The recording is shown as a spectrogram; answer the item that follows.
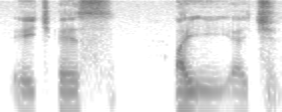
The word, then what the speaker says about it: Hsieh: Okay, and while I'm recommending that book, let me also recommend another one called Delivering Happiness by Tony Hsieh, T-O-N-Y-H-S-I-E-H, H-S-I-E-H. That's pronounced Hsieh, Tony Hsieh, Delivering Happiness.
